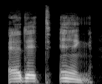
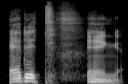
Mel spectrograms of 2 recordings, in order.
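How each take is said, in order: Both takes have the same delivery.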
